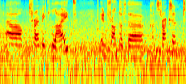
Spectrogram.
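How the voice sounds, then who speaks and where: Loud background noise surrounds a woman speaking at a very slow pace. The sound is dry, with no echo. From Indonesia. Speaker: vlogger. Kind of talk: casual talk to camera while driving. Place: car. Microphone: camera far.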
